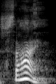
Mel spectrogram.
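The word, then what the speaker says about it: cyan: is real sadon it's it's spelled c y a n i wonder if you know it sign sign is light green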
